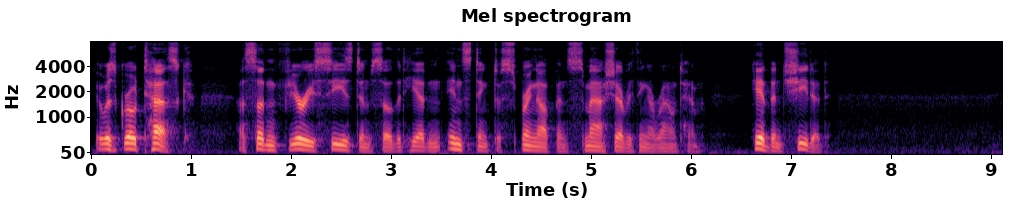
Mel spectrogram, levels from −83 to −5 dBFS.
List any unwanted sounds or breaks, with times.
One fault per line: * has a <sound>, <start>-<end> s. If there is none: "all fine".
all fine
